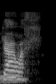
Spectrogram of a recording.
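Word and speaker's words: Gàidhlig: So Gaelic is like the English word. Gaelic is the Scottish version, but it's the same word. But Proper in Scotland, it's enunciation. pronounced Gaelic. Mhm. Gaelic, yeah.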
